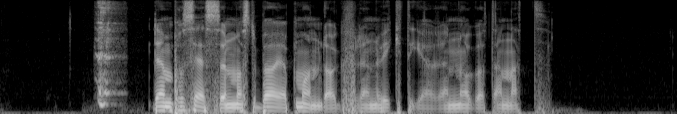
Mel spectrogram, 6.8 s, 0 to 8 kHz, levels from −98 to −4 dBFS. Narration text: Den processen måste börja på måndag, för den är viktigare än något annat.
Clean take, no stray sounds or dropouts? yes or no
no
